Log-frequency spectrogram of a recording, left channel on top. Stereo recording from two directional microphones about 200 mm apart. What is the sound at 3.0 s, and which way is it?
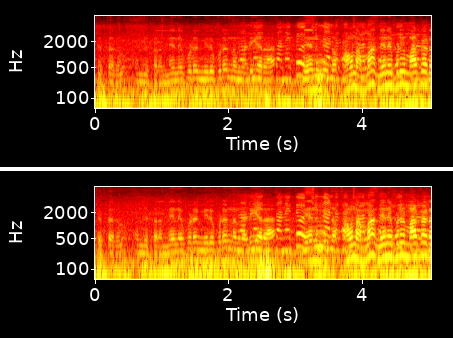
Speech, centre (ahead or behind).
